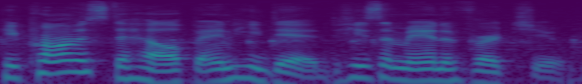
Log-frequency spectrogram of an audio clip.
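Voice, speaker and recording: A man's voice: mid-range voice, sing-song, a little fast, fairly bright tone, low-quality recording. A man reading a book aloud as an amateur, stumbling over words, correcting himself and slipping into off-script asides. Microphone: very sensitive microphone. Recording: faint background noise, sensitive microphone.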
